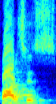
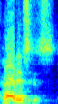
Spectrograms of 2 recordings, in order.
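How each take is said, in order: First: The first syllable sounds like 'far'. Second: The first syllable sounds like 'fer'. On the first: The speaker calls it wrong. "इसका उच्चारण ही सीधा आपको फारसीस मिलेगा, लेकिन हम इसका उच्चारण फारसीस नहीं कर सकते हैं" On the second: The speaker calls it right. "यह है फेरिसिस"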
